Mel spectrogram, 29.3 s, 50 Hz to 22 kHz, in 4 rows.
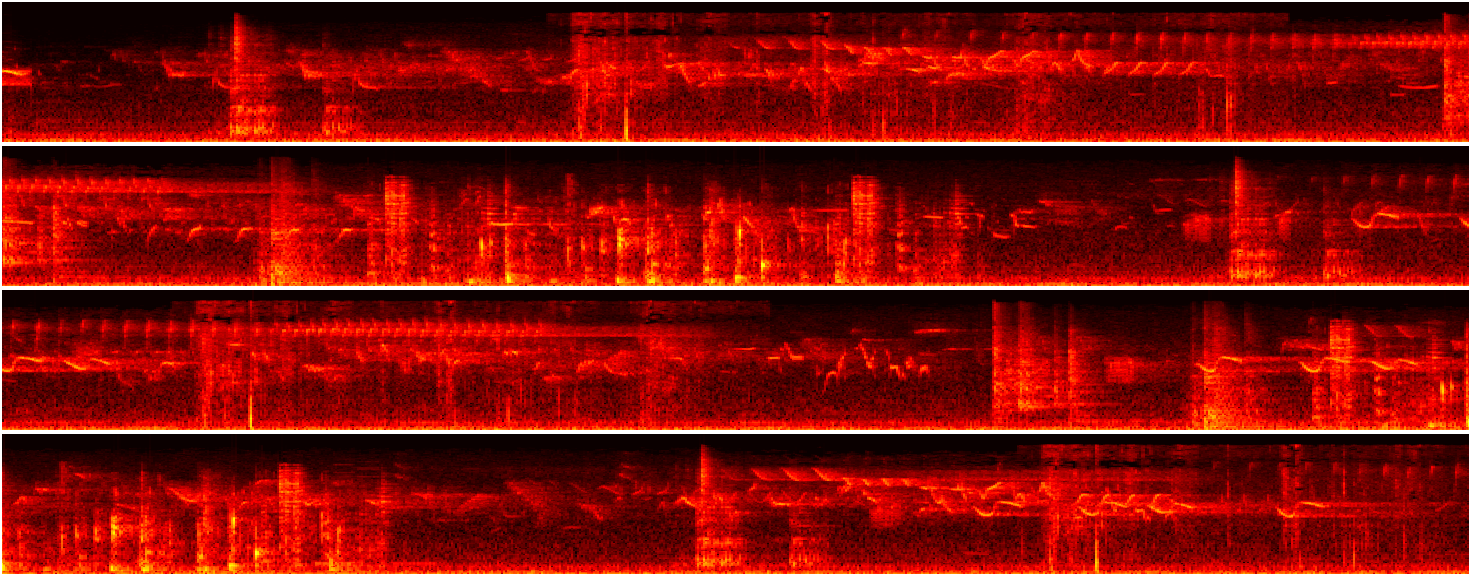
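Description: Birdsong, chirps and trills, in a pattern that repeats about every 13 seconds like a looped background track, over a steady low hum.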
